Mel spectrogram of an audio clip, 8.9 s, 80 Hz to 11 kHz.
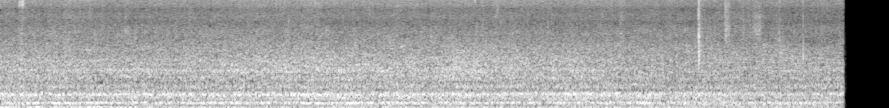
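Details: Steady droning buzz from many busy honey bees at a hive in April 2024, with a few faint clicks near the end before the sound stops abruptly.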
